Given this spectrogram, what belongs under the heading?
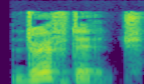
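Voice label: "driftage", British English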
